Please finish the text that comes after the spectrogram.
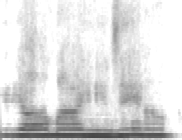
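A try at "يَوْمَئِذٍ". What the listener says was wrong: Yauma idzin. Jangan kecepatan, Bu. Idzin. Zin. Zin. Pakai ini yang lidah ketemu gigi sari atas. Zin. Zin.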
